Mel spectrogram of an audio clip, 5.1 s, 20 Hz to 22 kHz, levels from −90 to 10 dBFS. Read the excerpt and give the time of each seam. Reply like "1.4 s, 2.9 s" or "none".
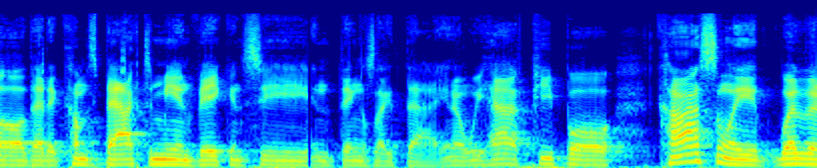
1.9 s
